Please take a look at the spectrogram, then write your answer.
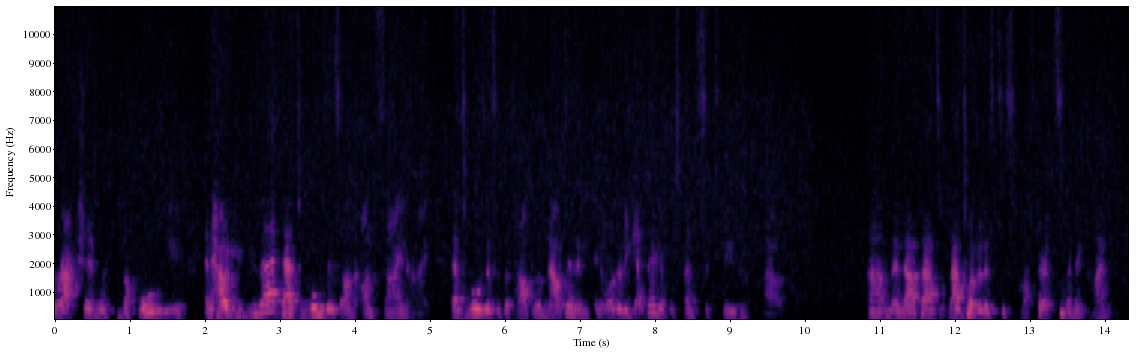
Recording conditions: video call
